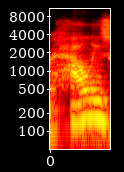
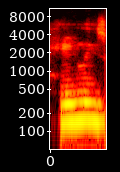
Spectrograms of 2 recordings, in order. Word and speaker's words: Halley's: the most famous comet it's called either halley's comet or haley's comet both of those pronunciations are correct i'll call it haley's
